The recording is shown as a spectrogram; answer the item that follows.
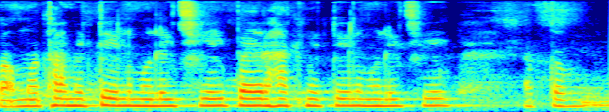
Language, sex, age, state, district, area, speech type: Maithili, female, 60+, Bihar, Sitamarhi, rural, spontaneous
